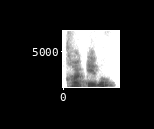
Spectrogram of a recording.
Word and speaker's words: Gable: So, and Carole Lombard, I think, was special because she had that real love affair with Clark Gable.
